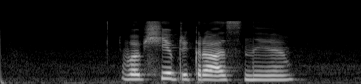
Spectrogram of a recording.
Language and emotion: Russian, positive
